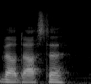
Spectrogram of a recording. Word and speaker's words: Valdosta: Also, it's pronounced Valdosta.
